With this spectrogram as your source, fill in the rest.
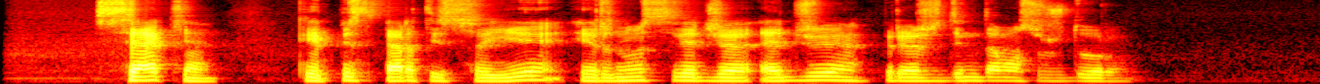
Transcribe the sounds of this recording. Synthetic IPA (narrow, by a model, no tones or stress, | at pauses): sʲæːkʲɛ | kɐɪpʲɪspʲæˑɾt̪ɐɪsoːjiɪɾnʊsʲʋʲɛd͡ʒʲɛʔɛd͡ʒʲʊjpʲɾʲiɛʃ̬d̪ʲɪŋɡd̪ɐmoːsʊʒd̪uːɾuː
